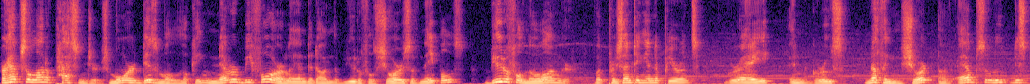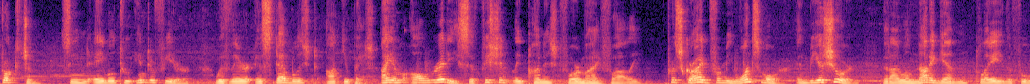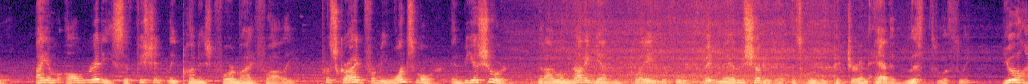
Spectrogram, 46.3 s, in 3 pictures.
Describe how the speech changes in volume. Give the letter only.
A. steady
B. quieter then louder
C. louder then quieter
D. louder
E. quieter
A.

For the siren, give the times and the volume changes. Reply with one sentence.
The siren can't be heard in this clip.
